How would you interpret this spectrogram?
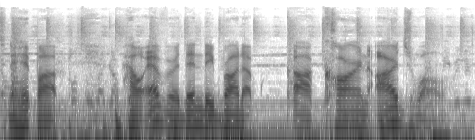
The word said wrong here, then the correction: Karan Aujla: I will that I'm saying his name right. But he's a Punjabi artist. Karan Aujla. Yes.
